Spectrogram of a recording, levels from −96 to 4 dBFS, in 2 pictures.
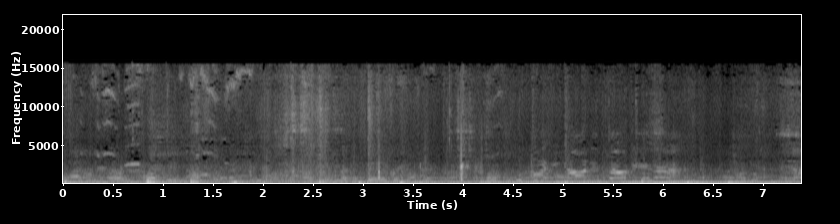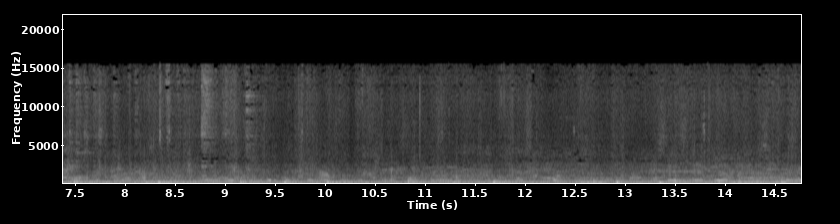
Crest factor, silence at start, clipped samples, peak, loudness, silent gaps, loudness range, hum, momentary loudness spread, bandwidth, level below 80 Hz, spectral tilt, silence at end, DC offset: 20 dB; 0 s; under 0.1%; -18 dBFS; -40 LUFS; none; 4 LU; none; 6 LU; 15.5 kHz; -46 dBFS; -6 dB/octave; 0 s; under 0.1%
